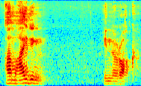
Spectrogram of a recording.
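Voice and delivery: low, soft, measured answer; hushed, settled reply falling away; quiet assurance. Acted. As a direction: answer the challenge quietly, with pauses. Answers the challenge just voiced.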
